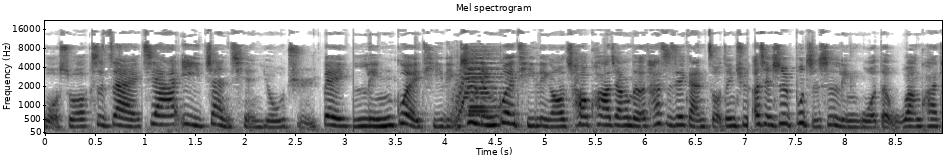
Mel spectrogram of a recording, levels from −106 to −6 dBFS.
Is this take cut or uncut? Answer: uncut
